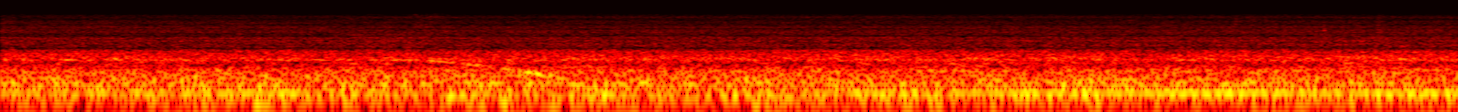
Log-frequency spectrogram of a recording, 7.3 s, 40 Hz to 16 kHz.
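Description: Steady cabin noise of a Boeing 777 taxiing: the jet engines running at low power, heard through the fuselage as a constant low hum and rumble.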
